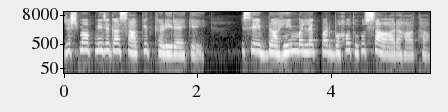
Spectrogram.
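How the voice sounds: The pitch varies an ordinary amount in this natural reading voice.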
